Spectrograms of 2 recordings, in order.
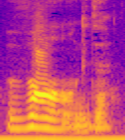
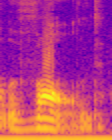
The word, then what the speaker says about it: vendent: or they are selling, it would be pronounced ils vendent. The E and T is silent, but we do pronounce the letter D that comes before that E and T ending. So ils vendent. So there's a difference. To say he is selling, il vend. To say they are selling, ils vendent, where you pronounce that D.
